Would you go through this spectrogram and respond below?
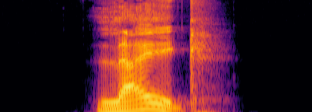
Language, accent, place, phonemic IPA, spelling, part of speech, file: German, Germany, Berlin, /laɪ̯k/, Like, noun, De-Like.ogg
- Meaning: like (individual vote showing support for, or approval of, something posted on the Internet)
